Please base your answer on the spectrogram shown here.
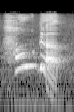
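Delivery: squeaky high mock voice; mock hold up. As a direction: say it in a comic high voice. Recap, speaker reacts mockingly.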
